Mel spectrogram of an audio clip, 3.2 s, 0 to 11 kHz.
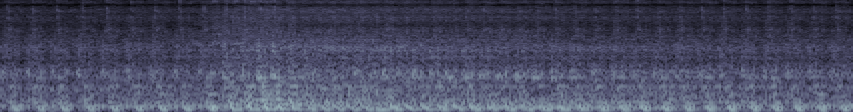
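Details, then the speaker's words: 2008 Yamaha XT125R Big Wheel, stored 12–15 years, carb cleaned, new battery: quick, even single-cylinder putter at idle, no knocks or rattles; normal idle, judged mechanically nothing wrong. "From a mechanical point of view, there's nothing wrong with this bike."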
